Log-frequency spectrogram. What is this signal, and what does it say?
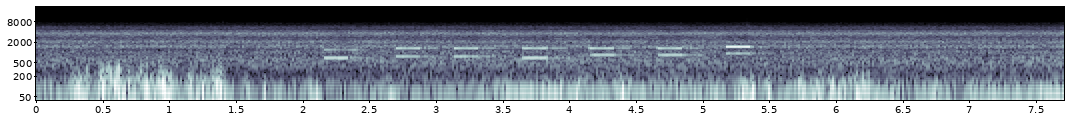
DTMF, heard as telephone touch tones, dialled by hand, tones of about 190 ms, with radio hiss, a squelch burst at the end, room echo and the noise of a residential street. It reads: 155288#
